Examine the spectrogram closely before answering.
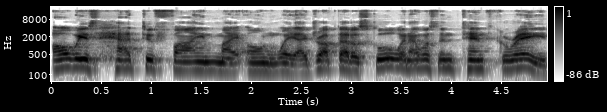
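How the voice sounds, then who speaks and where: At a fairly slow pace, a man speaks at a fairly high pitch with ordinary pitch variation. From Puerto Rico and Miami. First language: Spanish. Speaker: real estate agent and coach. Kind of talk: direct-to-camera monologue. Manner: casual, with frequent fillers.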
